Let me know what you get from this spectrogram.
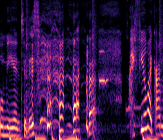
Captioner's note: both laughing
